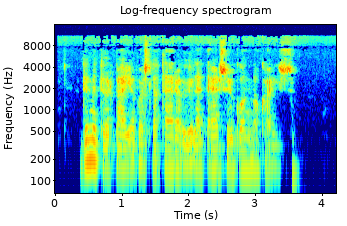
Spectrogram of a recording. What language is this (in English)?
Hungarian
